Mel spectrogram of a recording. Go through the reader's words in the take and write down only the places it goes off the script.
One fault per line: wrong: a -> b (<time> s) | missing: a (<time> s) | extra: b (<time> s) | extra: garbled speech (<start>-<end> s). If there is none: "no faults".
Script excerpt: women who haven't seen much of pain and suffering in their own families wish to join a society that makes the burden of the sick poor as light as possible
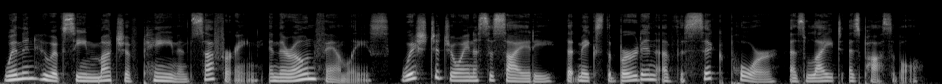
wrong: haven't -> have (0.5 s)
